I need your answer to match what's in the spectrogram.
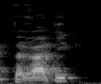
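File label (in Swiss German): "raddi", Alsatian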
